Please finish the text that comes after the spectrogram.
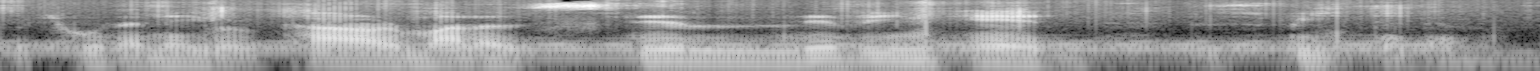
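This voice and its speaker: An actor playing a sinister, courtly storyteller, narrating old radio horror in a theatrical, deliberate, ominous way. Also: male voice, rumbling low, poor audio. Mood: grave, dramatic. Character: sinister, courtly male storyteller of strange tales. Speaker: host and narrator. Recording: old radio recording, loud music behind.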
